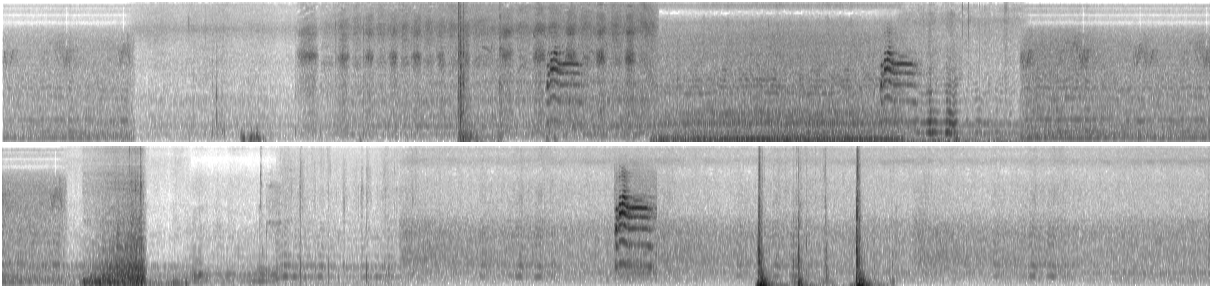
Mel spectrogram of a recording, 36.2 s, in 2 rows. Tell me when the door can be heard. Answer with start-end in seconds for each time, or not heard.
6.8-7.5, 19.3-20.3, 29.4-31.1.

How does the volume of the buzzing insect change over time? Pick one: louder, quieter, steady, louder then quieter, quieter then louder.
louder then quieter.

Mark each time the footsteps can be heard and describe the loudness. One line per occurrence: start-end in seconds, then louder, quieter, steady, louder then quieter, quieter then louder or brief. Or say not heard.
not heard.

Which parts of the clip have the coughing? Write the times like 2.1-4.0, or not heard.
not heard.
